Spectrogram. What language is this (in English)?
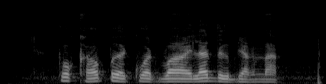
Thai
